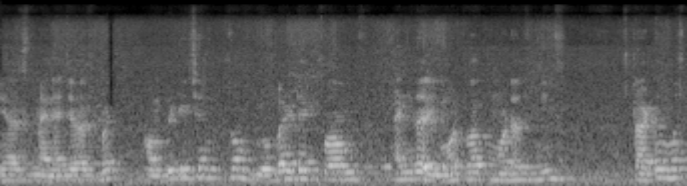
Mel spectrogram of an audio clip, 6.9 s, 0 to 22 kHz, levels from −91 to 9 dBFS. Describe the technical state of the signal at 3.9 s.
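At 3.9 s the speech signal is intact, with no dropout, distortion, clipping or other fault audible at that moment.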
